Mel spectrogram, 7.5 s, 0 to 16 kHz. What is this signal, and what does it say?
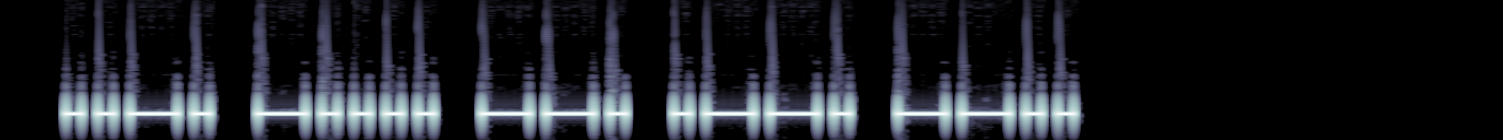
Morse code, heard as a keyed tone, about 15 wpm, 700 Hz. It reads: F6GPZ
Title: DXCC-100 Call Signs - 5 Characters - Repeated 3x - 15wpm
